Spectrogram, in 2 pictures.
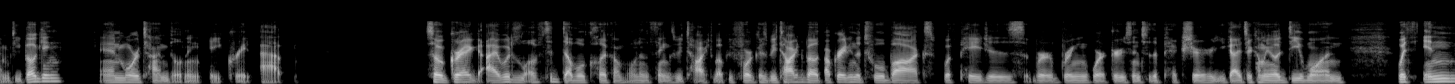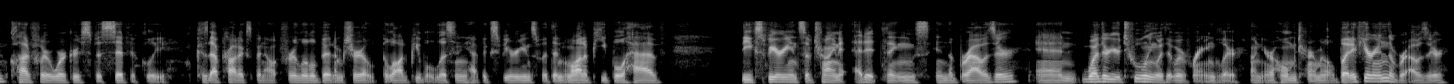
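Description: No technical faults can be heard anywhere in the speech. It has passed through a WebRTC call path whose wideband codec sounds like G.722, with nothing above 8 kHz, as that codec delivers.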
